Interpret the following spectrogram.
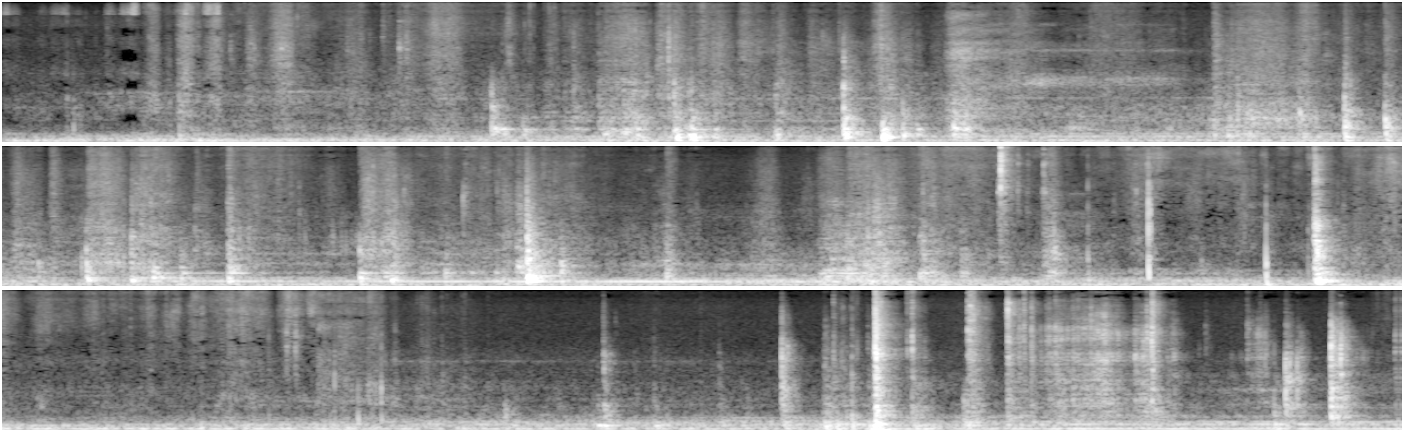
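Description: Irregular knocks, clicks and rustles of close handling and movement at a door in a small room, with leash and collar hardware among them; a few louder knocks stand out.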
